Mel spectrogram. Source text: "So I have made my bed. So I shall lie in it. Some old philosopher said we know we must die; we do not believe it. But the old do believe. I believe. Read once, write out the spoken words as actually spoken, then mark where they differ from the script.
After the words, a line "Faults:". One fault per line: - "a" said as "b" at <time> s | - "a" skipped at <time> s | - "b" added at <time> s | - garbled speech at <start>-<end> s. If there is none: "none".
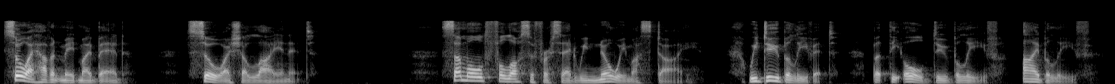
"So I haven't made my bed. So I shall lie in it. Some old philosopher said we know we must die; we do believe it. But the old do believe. I believe.
Faults:
- "have" said as "haven't" at 0.3 s
- "not" skipped at 7.8 s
